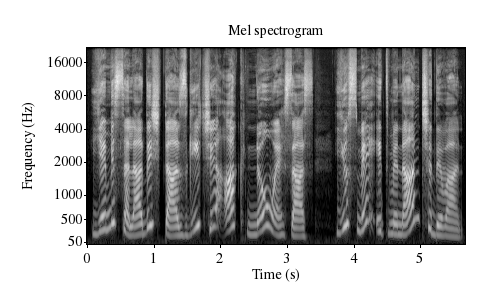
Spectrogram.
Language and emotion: Kashmiri, happy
